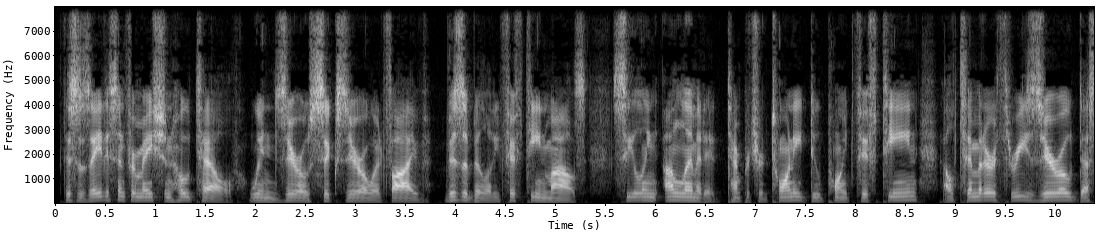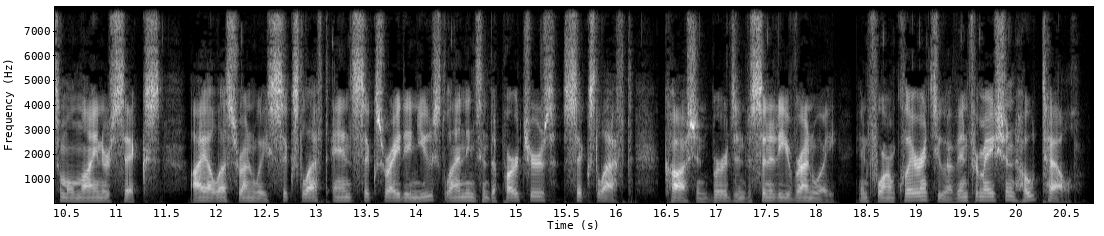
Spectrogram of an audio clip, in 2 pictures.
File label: aviation weather, ATIS weather report, male, with some processing, broadcasting; Airport (human voice speaking); Pa Announcement; VoiceBox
